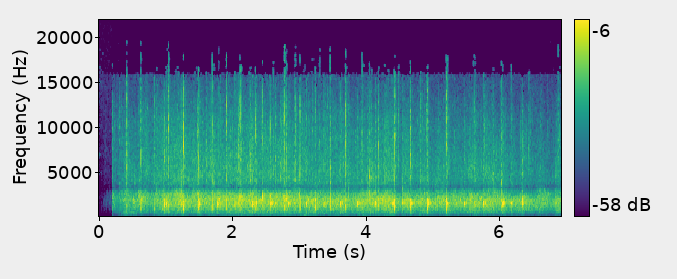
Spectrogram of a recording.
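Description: Audience applause at an award ceremony for a scientific society: steady, even clapping from a crowd that holds at a moderate level throughout, with no cheering.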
